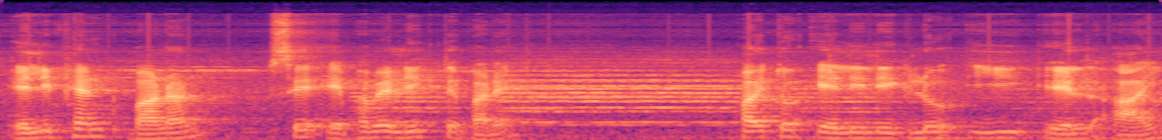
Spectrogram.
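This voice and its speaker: A man's voice: mid-range voice, normal speed, muffled recording. A man speaking with a Bengali accent, a teacher patiently explaining to parents how to check a child's spelling, spelling words out letter by letter. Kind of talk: online lesson guidance for parents and tutors. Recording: echoey room with faint background noise.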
